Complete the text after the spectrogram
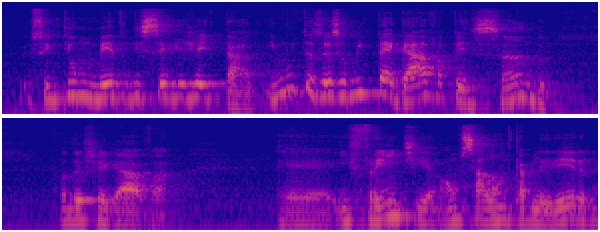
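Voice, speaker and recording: A man's voice with lively intonation, audible room echo and noticeable background noise. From Brazil, small rural village. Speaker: sales trainer, video creator. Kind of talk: motivational talk to camera. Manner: casual, conversational.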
